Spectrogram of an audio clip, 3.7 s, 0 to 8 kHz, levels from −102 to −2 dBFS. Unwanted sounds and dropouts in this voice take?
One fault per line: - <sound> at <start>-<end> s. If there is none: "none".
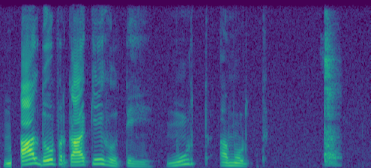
- dropout at 0.1-0.2 s
- sneeze at 3.2-3.4 s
